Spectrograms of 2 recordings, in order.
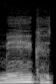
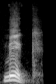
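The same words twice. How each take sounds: First: The word starts soft and ends deep and grave. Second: The word is said flatly, without softness or depth. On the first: It evokes a heavy cloud. The speaker calls it right. "কোমলতা থাকবে গাম্ভীর্য থাকবে" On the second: It does not feel like a cloud. The speaker calls it wrong. "যদি আমি বলতাম মেঘ তাহলে মেঘের মতো মনে হতো না"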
